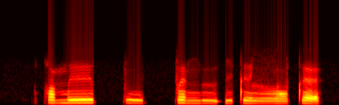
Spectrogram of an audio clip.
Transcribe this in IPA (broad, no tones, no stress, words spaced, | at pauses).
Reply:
qʷemeː pːuːpːɛ ŋɨːʔit̪elːɔ t̪ɛ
